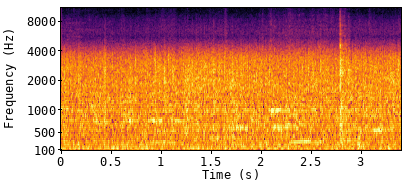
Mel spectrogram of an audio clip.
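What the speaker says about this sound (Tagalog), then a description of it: "Ulan lang." Steady rain falls on surfaces in a continuous hiss. The sound is moderately loud and unbroken, with one brief sharp tap near the end.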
